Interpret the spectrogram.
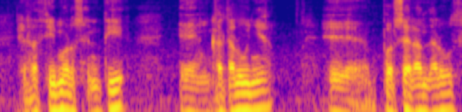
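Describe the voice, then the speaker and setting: Noticeable background noise surrounds a man whose very deep, low pitch shows ordinary variation. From Andalusia, Campo de Gibraltar, Cádiz. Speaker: businessman. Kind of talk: TV interview. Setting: TV studio.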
